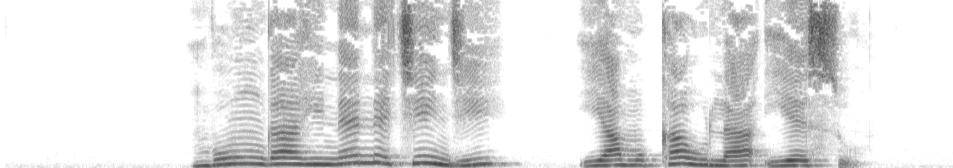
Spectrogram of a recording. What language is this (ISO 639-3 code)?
cjk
